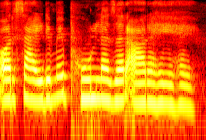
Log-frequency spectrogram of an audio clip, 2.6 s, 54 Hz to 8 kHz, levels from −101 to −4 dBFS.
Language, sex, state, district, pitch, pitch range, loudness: Hindi, female, Karnataka, Bangalore, 225 Hz, 205-235 Hz, -17 LUFS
